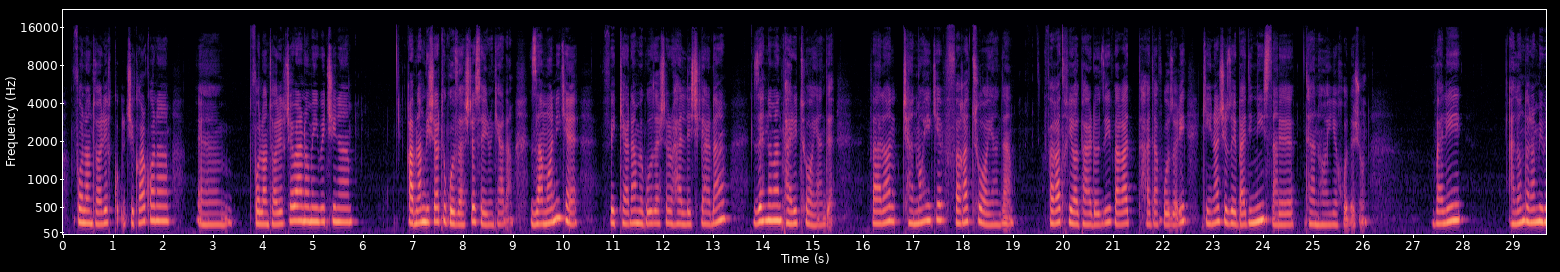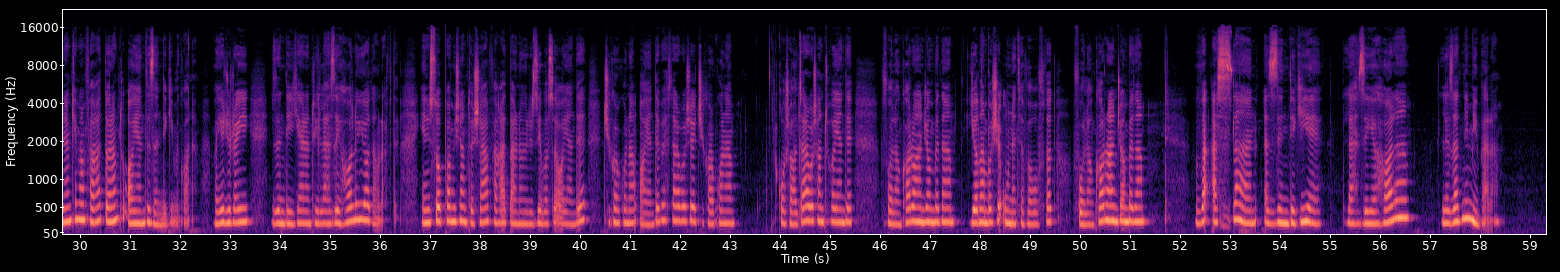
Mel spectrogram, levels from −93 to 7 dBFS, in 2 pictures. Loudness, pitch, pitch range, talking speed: -22 LUFS, 230 Hz, 210-250 Hz, 125 wpm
